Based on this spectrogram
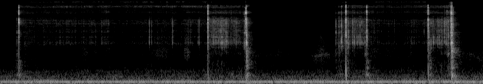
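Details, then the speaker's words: Fisher RS-220 receiver (bought dead, no power): irregular sharp snaps and crackles over a steady low hum from arcing power switch contacts, worse holding the button in. The switch needs replacing, or it may be shorted permanently on. "Yeah, the power switch either needs cleaning or replacing, and I don't clean those, I just replace them."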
